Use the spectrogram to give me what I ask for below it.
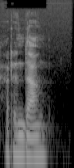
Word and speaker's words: rendang: En ik heb al gehoord dat het klemtoon meestal op de tweede lettergrepen ligt bij de uitspraak rendang.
